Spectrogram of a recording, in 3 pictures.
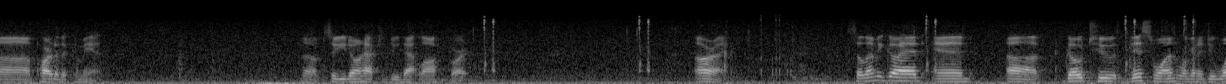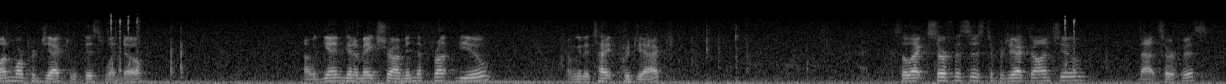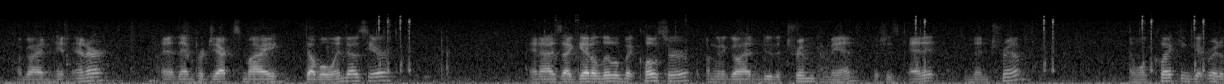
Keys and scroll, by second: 19.3 t, 19.9 Return, 24.9 Return.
